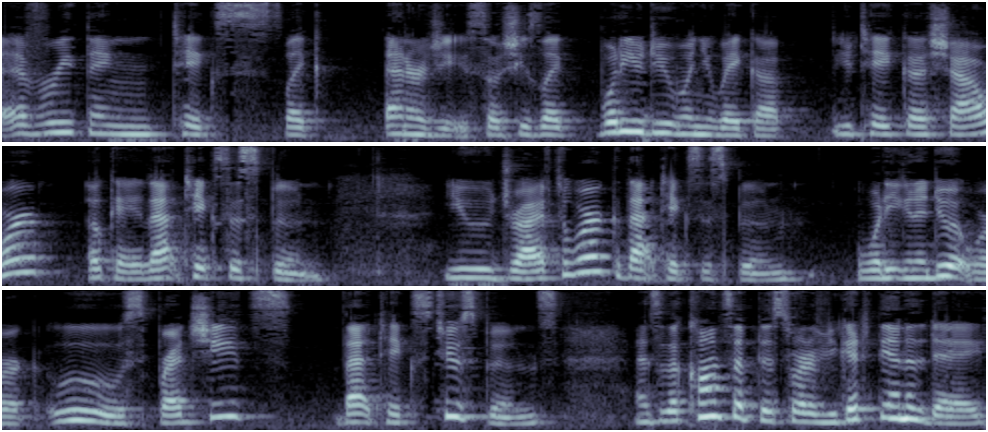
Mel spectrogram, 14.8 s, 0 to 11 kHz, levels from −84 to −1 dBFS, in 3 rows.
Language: English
